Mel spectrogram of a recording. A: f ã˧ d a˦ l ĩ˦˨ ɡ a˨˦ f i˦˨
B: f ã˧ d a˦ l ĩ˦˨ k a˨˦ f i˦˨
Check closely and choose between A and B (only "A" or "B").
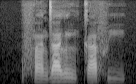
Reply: B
